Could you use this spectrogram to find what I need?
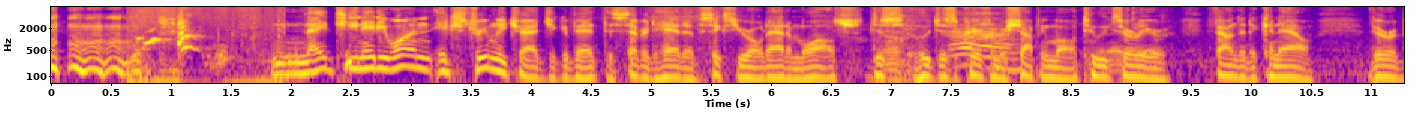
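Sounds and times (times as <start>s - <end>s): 
dog named Bailey whining and crying: 0.6s - 1.4s, 7.0s - 8.1s
speech: 2.2s - 11.2s.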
